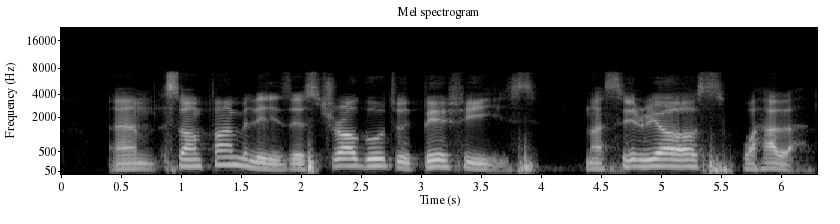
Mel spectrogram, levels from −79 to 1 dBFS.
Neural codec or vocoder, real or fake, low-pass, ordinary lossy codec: codec, 16 kHz, 0.8 kbps, ZipCodec; fake; 7.2 kHz; none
